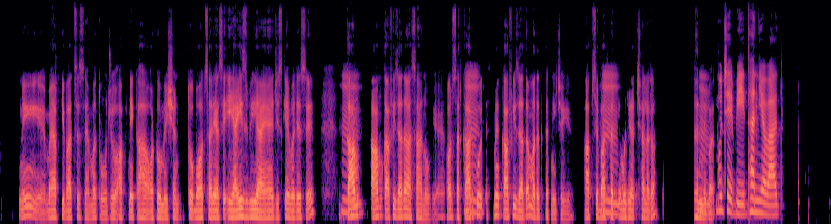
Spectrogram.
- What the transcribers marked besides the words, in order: in English: "ऑटोमेशन"; in English: "एआईज़"; tapping
- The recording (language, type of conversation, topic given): Hindi, unstructured, सरकार को रोजगार बढ़ाने के लिए कौन से कदम उठाने चाहिए?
